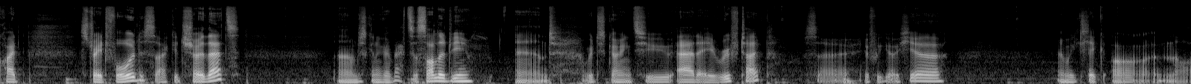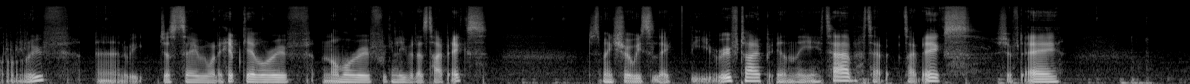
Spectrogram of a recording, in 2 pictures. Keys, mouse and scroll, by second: 0.6 shift+middle click, 1.4-2.8 shift+right drag, 3.6 click, 4.1-5.3 shift+right drag, 5.9-7.1 drag, 7.6-17.0 drag, 17.4-19.4 drag, 20.5 shift+right click, 21.9 shift+a, 22.7 click, 23.0 g.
